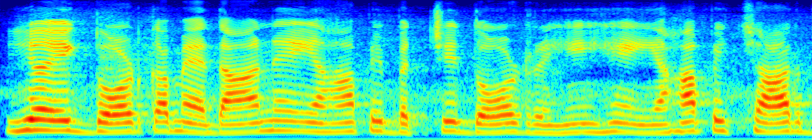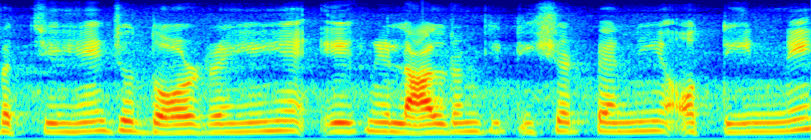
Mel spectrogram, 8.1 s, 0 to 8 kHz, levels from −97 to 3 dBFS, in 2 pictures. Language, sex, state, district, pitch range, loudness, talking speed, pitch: Hindi, female, Punjab, Kapurthala, 180-200 Hz, -18 LUFS, 245 wpm, 190 Hz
